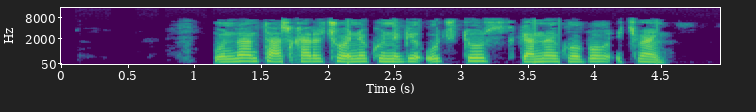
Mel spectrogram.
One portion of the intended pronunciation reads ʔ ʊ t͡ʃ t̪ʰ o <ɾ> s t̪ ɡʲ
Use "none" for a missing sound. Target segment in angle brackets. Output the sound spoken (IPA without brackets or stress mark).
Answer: ɾ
